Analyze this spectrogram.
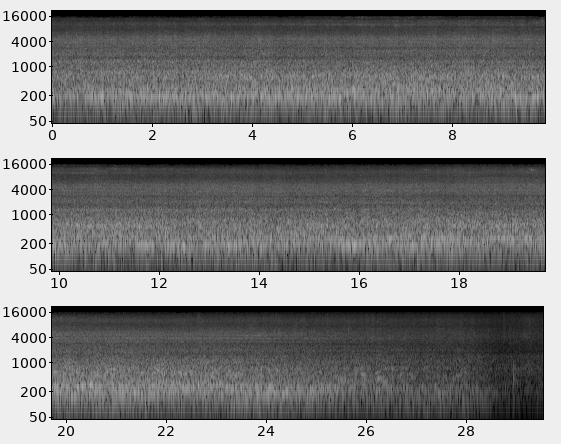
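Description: Train carriages rumble and clatter past close by on the rails, then fade away.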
